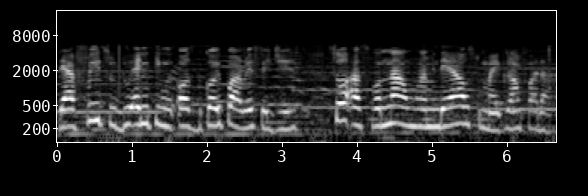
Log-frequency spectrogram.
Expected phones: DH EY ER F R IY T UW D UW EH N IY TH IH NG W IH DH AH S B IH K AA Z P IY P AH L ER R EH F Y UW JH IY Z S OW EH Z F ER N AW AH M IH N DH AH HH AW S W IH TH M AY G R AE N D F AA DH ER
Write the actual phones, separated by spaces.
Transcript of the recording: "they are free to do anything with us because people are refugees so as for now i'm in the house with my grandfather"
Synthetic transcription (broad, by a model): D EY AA F R IY T UW D UW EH N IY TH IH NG W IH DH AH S B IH K AA S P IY P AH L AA R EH F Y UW JH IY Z S OW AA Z F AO N AW AH M IH N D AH HH AW S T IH M AY G R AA N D F AA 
